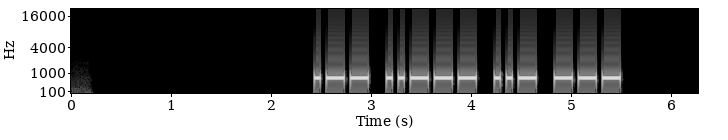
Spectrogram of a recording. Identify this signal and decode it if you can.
Morse code, heard as a keyed tone, about 20 wpm, 700 Hz. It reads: W2UO
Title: USA Call Signs - 4 Characters - 20wpm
